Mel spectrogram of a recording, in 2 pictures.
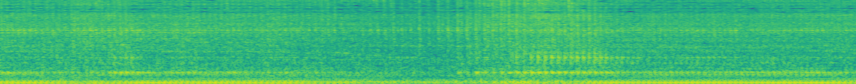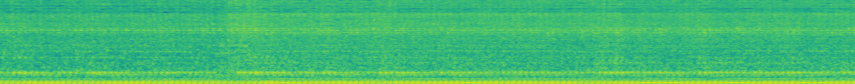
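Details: Off-grid diesel generator after service for fuel problems and cutting out, test run before load: steady low even throb, no lumpy misfire or hunting; lumpiness seems cured, running smoothly at idle.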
